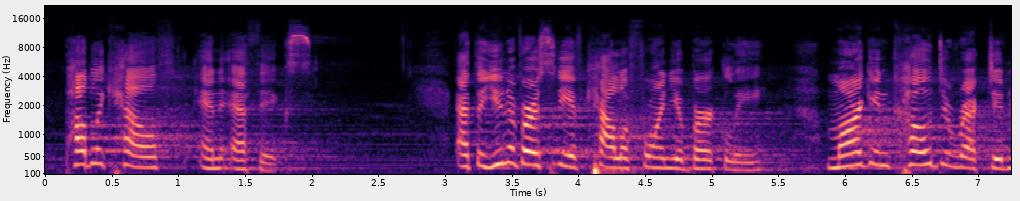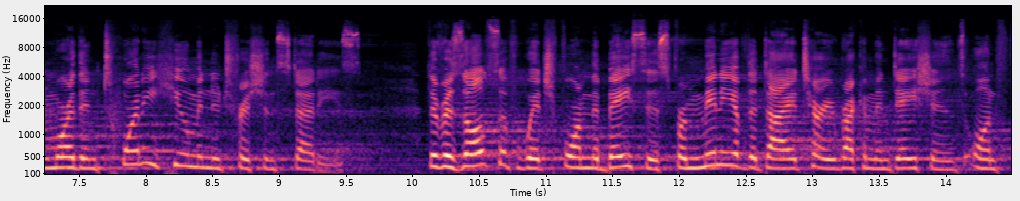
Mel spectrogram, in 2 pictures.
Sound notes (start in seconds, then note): none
